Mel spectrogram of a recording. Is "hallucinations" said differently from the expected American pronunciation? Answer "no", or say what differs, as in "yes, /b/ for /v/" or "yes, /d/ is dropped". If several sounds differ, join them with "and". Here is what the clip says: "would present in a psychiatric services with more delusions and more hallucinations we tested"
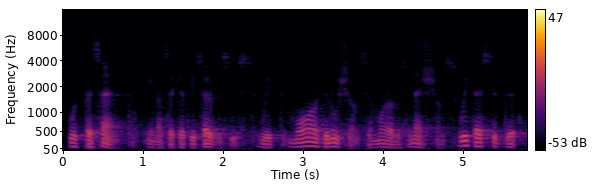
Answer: yes, /s/ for /z/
